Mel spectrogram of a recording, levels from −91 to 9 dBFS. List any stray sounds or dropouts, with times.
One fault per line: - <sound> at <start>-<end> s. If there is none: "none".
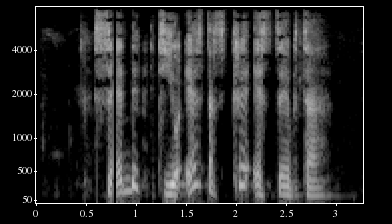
- dropout at 0.8-0.8 s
